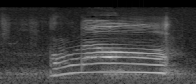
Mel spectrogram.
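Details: Big pet cat, angry and refusing to be held indoors, letting out one long, rich meow over about a second, rising slightly then holding steady before cutting off, with a person talking just before and after.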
